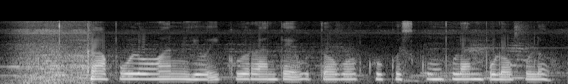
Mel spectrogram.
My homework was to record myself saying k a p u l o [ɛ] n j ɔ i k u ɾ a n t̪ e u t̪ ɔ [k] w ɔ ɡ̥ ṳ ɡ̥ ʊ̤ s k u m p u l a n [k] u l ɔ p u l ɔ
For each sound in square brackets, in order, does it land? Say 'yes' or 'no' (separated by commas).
no, no, no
